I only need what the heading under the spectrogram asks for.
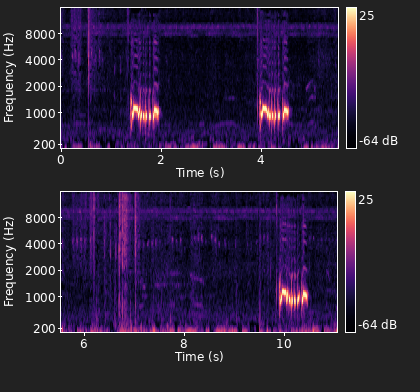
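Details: Zebra dove of a local type giving kung-style song: three short bubbling coo phrases spaced irregularly, around three and six seconds apart, over a continuous low humming rumble and a brief scratchy noise midway.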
